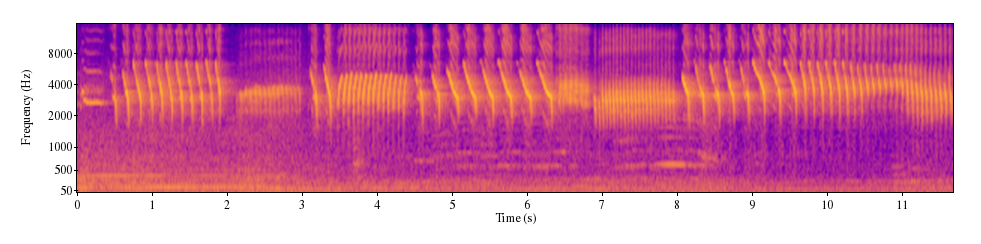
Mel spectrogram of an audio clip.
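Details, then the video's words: Canary song played for training birds: fast rolling trills of sharp repeated notes alternating with buzzy sustained passages, loud and continuous for nearly twelve seconds with only brief breaks. "canary singing over power canary most powerful song for best training"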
